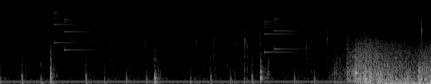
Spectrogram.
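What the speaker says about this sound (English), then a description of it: "Oh damn, it's thundering" Thunder rolls in a Minecraft hardcore world set in a jungle: a deep rumbling roar swells in for the last second after quiet footsteps, soft thunks and a couple of high chiming tones.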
